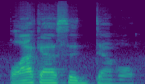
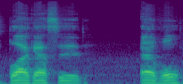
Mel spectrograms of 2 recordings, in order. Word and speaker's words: Blackacidevil: hear on spotify called black acid devil or black acid level depends on how you want to pronounce it because if you look at the title it says black acid evil there's no d no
